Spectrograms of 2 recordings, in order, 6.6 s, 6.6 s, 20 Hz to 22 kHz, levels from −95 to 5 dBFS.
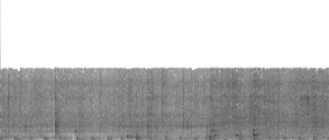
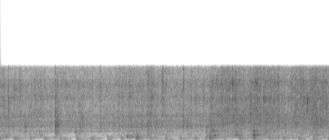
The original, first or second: second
